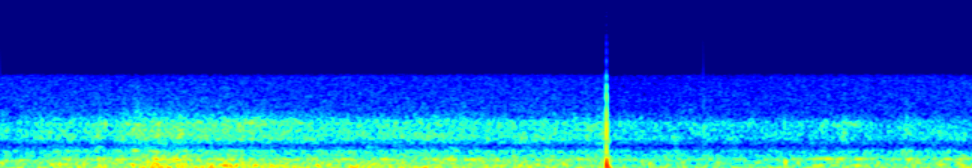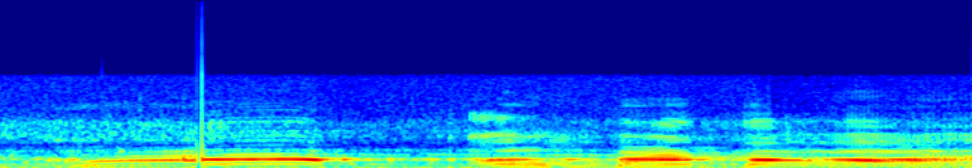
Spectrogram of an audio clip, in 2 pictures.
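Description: Pool water sloshing around a swimming dog, slowed down into a low rumble, with a sharp click about four seconds in. In the second half a run of low, drawn-out pitched tones comes in, several notes in a row.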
